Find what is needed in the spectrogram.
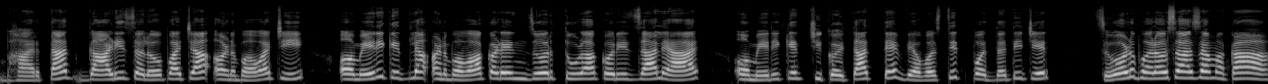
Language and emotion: Goan Konkani, happy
